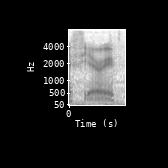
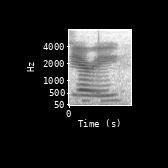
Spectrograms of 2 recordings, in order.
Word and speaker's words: Fieri: I forgot that I have a fish called Guy Fieri.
